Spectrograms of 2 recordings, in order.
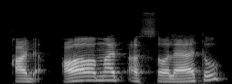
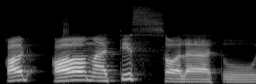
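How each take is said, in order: First: The t stops before as-salatu with no vowel. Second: The t takes an i vowel and links forward.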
